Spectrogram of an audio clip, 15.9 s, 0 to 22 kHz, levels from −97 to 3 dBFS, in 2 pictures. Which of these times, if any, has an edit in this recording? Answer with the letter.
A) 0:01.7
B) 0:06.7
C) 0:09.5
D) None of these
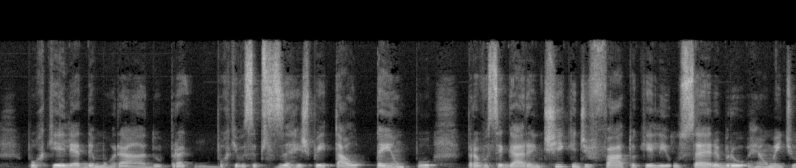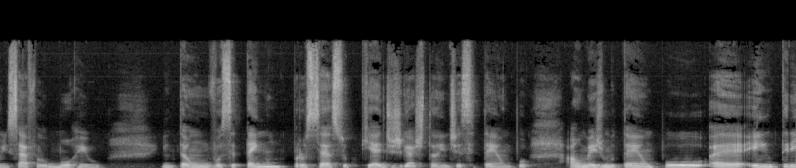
B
